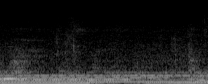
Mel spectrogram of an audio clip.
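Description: Sustained keyboard chords held steady, with a chord change about a second in, as an introduction to a song.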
